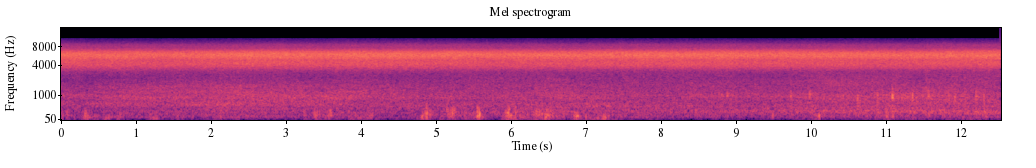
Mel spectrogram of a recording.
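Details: Chorus of 13-year cicadas around a house in Missouri, May 29, 2011: a relentless high, even drone, with soft low tapping early and faint brief chirps toward the end.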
